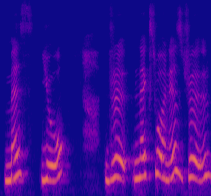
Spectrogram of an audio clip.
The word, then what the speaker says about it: monsieur: or Sir, pronounced monsieur.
